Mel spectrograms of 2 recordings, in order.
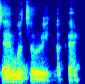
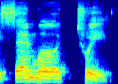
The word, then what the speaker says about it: cemetery: for you cemetery cemetery you can pronounce these words by two ways the first one is cemetery like you pretty boy you read it and the other way sama tree sandwich three cemetery to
